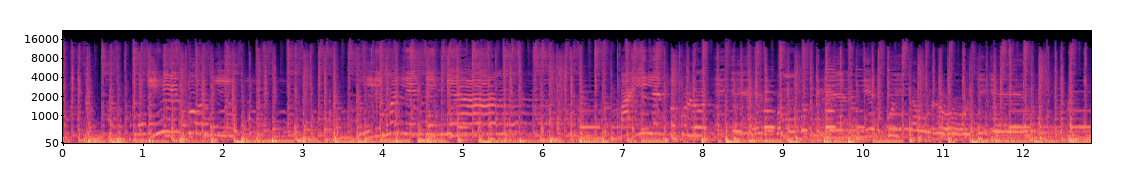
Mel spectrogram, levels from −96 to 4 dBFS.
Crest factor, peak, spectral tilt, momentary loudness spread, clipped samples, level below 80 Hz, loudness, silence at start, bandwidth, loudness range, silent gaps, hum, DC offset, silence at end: 16 dB; -2 dBFS; -5.5 dB/octave; 3 LU; under 0.1%; -24 dBFS; -19 LUFS; 0 s; 16 kHz; 1 LU; none; none; under 0.1%; 0 s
